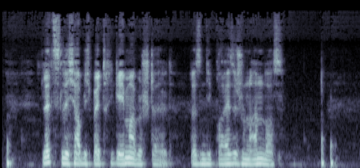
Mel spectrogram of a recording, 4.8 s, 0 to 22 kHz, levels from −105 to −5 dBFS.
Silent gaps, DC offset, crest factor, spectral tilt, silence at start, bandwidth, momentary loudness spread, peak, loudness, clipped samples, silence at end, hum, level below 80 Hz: none; under 0.1%; 18 dB; -4.5 dB/octave; 0.1 s; 16 kHz; 15 LU; -8 dBFS; -25 LUFS; under 0.1%; 0.3 s; none; -54 dBFS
